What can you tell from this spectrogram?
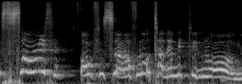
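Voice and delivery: high, laughing, sheepish sorry; mock nervous apology. Apologising to the New York immigration officer, high and laughing. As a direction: plead innocence in a squeaky laughing voice.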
